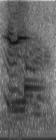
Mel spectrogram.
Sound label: WHISTLE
